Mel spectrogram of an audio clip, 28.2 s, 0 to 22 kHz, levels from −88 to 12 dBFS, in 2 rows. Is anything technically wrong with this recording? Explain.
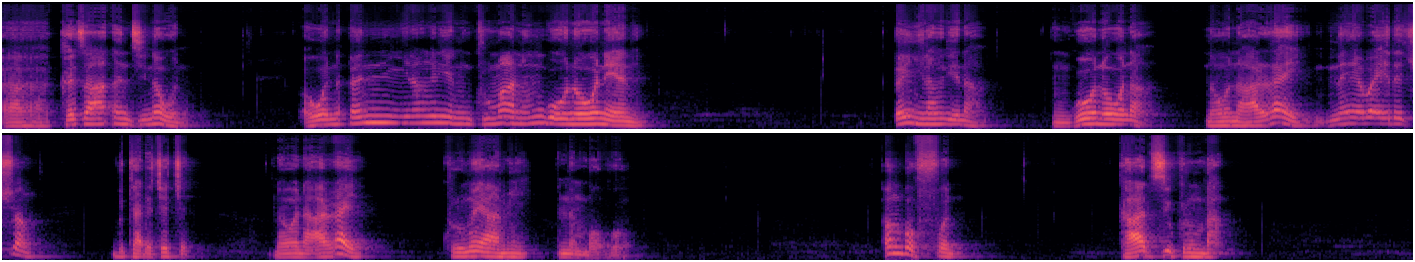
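Yes. From 18.73 to 23.41 s the speech turns rough and watery, a call bitrate drop that forces the encoder to code more coarsely, consistent with roughly 32 falling to 15 kbps.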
